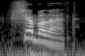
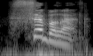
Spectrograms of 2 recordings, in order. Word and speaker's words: shibboleth: would say to him please say shibboleth and he would say sibyllath for he was unable to pronounce it right then they seized him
